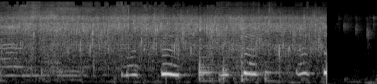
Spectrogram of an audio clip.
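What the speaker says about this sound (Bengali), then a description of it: "সবগুলা মাছই ভাজা হয়ে গেছে, এখন নামাই নেই।" Hilsa fish fry in hot oil with a steady close sizzle and some stirring scrapes, then the sound drops away sharply near the end as the pan goes quiet.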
